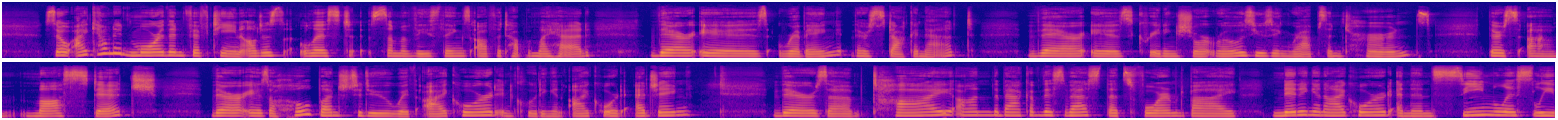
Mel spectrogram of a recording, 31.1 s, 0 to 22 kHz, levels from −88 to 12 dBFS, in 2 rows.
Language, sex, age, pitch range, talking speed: English, female, 30-49, 170-215 Hz, 130 wpm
